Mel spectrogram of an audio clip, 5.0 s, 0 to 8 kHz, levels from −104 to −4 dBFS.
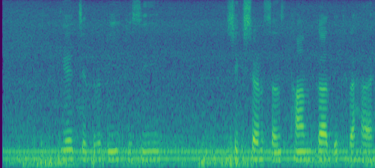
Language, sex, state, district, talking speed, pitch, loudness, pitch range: Hindi, male, Uttar Pradesh, Jyotiba Phule Nagar, 120 wpm, 155 Hz, -29 LUFS, 150-155 Hz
